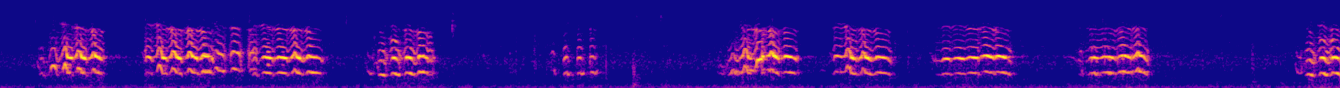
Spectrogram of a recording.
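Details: Chorus of Korean brown frogs in January rain on a warm, spring-like day, likely spawning; rattling, pulsed croaks come in closely spaced bursts, roughly one per second, some overlapping.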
